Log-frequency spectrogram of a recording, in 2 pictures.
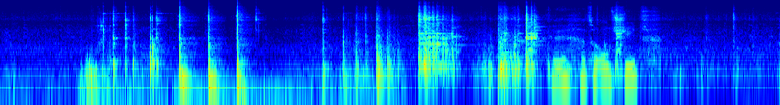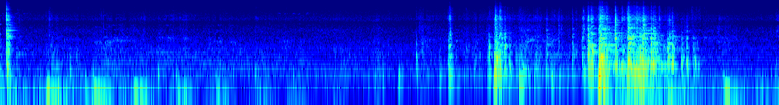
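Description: Metal cans clank and rattle against each other.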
